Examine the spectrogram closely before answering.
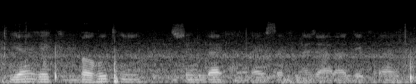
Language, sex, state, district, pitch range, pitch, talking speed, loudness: Hindi, male, Bihar, Kaimur, 100-110 Hz, 105 Hz, 145 wpm, -19 LUFS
